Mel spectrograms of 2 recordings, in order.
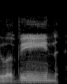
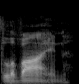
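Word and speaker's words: Levine: Jerry's like, "Oh, this is my cousin Arty Lavine." And Arty says, "Leavine."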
